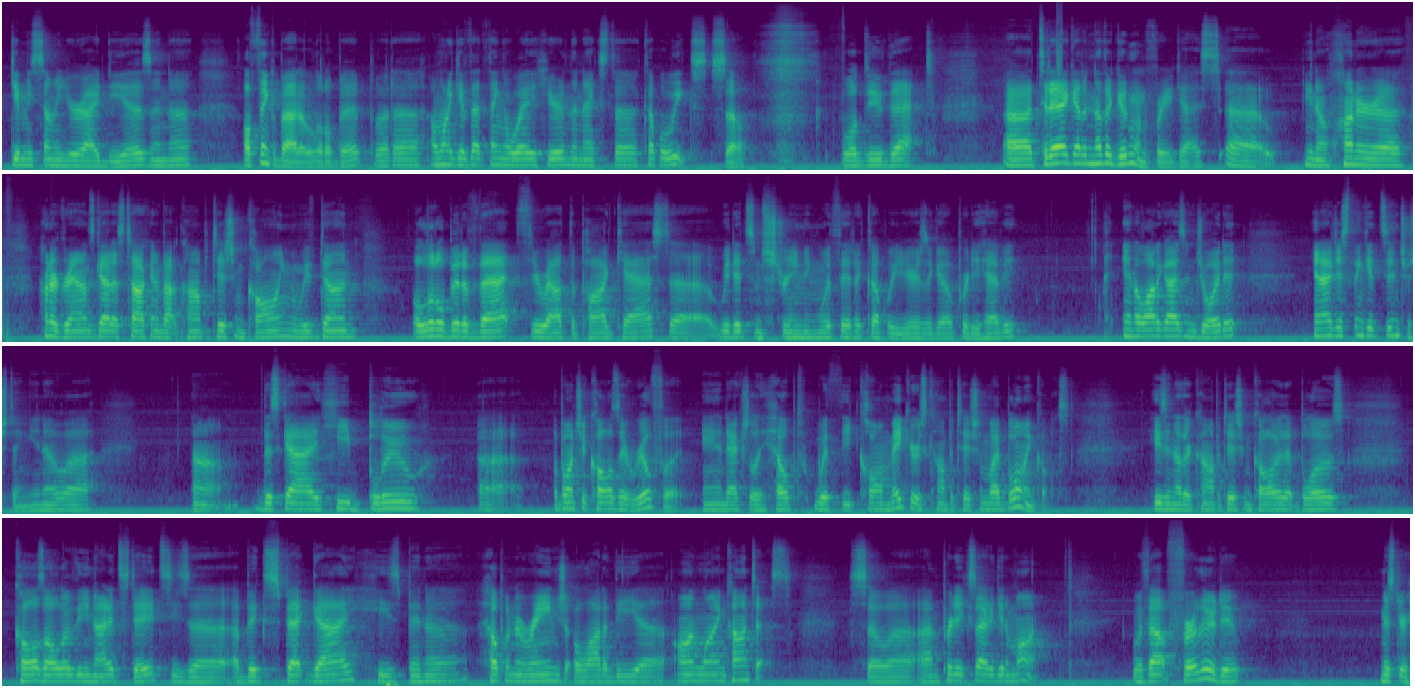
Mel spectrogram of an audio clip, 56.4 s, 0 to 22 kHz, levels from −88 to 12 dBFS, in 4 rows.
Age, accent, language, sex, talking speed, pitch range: 20-39, American, English, male, 175 wpm, 110-145 Hz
